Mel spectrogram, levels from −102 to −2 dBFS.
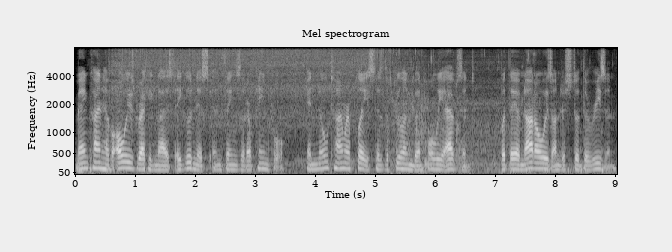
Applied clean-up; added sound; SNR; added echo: none; Sink (filling or washing) / Water tap, faucet; 14 dB; none.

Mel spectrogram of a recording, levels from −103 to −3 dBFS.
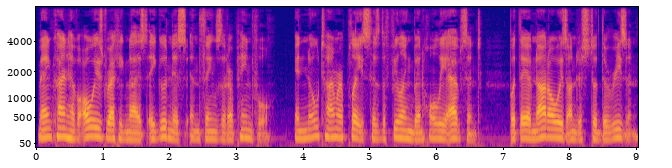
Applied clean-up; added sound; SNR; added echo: none; none; none; none.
